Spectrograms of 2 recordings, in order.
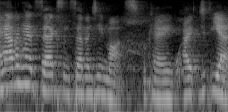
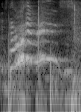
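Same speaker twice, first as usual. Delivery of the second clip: mock outrage; 10 dB louder, slower than usual.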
